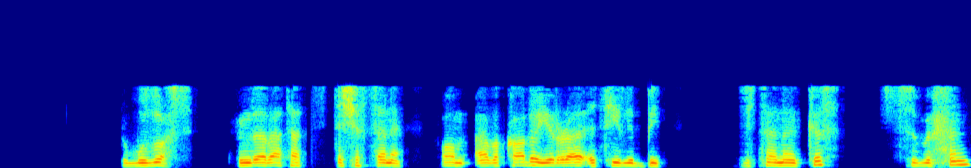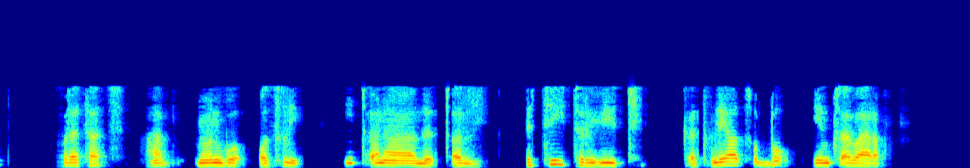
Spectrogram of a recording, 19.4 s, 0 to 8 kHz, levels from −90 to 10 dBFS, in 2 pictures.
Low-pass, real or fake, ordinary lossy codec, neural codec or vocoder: 7.2 kHz; fake; AAC, 16 kbps; codec, 16 kHz, 1 kbps, X-Codec, WavLM features, trained on Multilingual LibriSpeech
